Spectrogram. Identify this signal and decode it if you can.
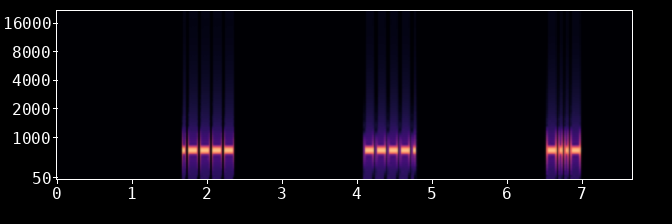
Morse code, heard as a keyed tone, about 30 wpm, spaced as for 5 wpm, 700 Hz. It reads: 19X
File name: Lesson 37e - Letter x - Three Characters 30wpm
